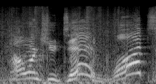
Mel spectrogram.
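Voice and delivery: startled cry at an impossible survival; shocked disbelief. Real, not acted.

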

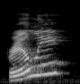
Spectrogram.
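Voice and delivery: very high, delighted really; surprised. Acted. Benny delighted at his mom's circus threat, squeaking high. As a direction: sound thrilled by the idea.

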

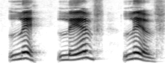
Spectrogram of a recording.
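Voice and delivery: "live" with a short lax i, close to "lev"; "le, live" said with a short open i. Shown as a demonstration. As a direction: clip the vowel of "live", never "leeve". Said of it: "ele soa como live".

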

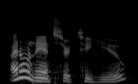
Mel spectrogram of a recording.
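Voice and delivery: mildly insolent acted retort; understated mock defiance; defiant. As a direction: refuse to answer, with a touch of cheek. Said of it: "there's a defiant tone".

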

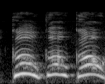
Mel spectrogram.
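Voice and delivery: high, loud cheering yell; excited shout. A narrator's reading. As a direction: cheer the racer on at full voice. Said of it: "he shouted".

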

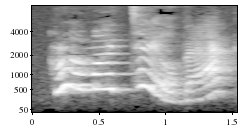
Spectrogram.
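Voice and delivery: high, loud incredulous question; astonished. Acted. Gecko asking Dinosaur about growing tails back, astonished. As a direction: squeal it, hardly believing it.

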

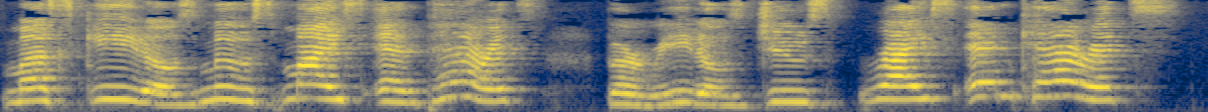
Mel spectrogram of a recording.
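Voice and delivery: lively, singsong picture-book reading; reading to children. Acted. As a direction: read it to a class of small children. Teacher reads picture book aloud.

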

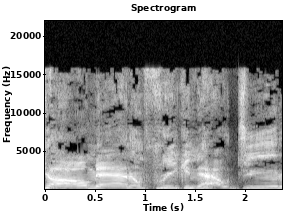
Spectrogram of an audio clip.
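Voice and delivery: loud, high mock panic; drawn-out, high-pitched shouting; freaking-out raver. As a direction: wail like a hammed-up freaked-out festival guy. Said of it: "I don't wanna be that guy".

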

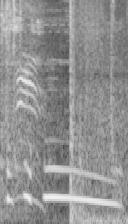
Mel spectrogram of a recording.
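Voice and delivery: loud high hooting whoops; excited whooping. Real, not acted. Excited whoops during play.

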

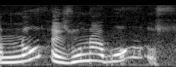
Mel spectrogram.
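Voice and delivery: high, drawn-out insistence; insistent retort. Retold or imitated. Wife correcting husband who suspects a dream, high slow insistence. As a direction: insist slowly, pitched high.

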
